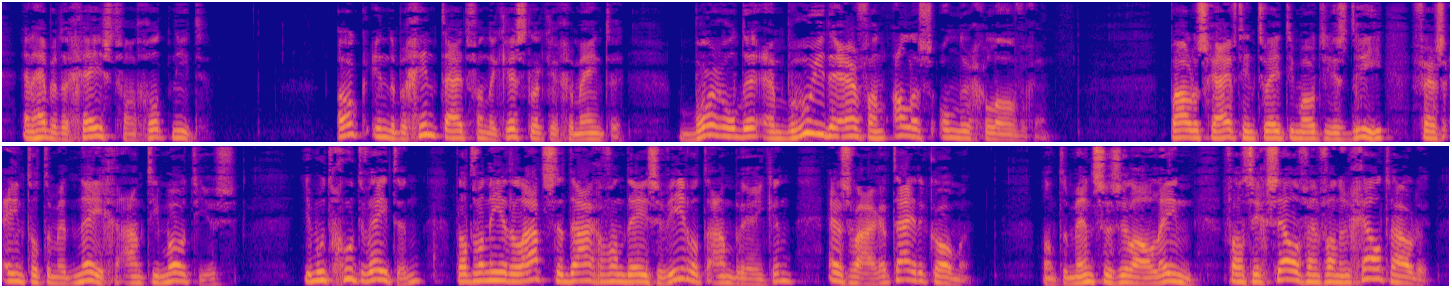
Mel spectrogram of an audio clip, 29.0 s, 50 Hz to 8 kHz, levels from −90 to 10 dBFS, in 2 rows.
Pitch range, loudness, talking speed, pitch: 135-170 Hz, -20 LUFS, 135 wpm, 150 Hz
